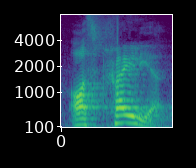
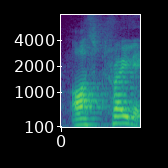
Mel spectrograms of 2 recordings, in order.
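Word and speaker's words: Australia: इसको दोस्तों हम ऐसे पढ़ेंगे ऑस्ट्रेलिया। ऑस्ट्रेलिया, ये जो ट्राई में जो ए है वहाँ पर स्ट्रेस है, उधर ही ज़्यादा देर तक रुकना है, इसको हम पढ़ेंगे ऑस्ट्रेलिया।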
